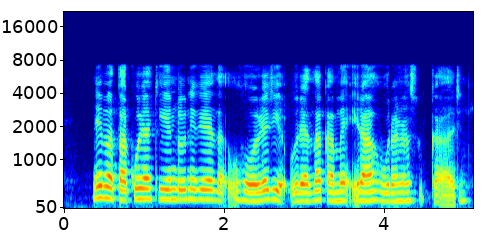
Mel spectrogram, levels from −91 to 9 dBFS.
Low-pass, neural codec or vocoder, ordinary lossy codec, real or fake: 7.2 kHz; codec, 16 kHz, 4 kbps, X-Codec, HuBERT features, trained on general audio; none; fake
